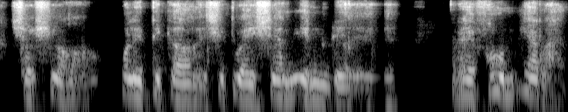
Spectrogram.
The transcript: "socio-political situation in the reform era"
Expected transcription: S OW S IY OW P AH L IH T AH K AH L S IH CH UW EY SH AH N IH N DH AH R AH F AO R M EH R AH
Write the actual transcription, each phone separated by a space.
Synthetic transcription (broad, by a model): S OW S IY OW P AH L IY T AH K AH L S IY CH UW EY S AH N IH N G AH R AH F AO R M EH R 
